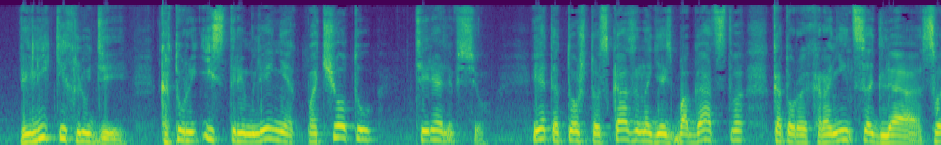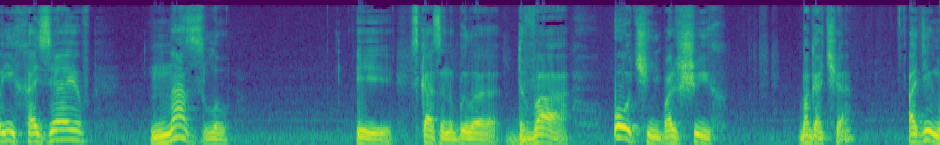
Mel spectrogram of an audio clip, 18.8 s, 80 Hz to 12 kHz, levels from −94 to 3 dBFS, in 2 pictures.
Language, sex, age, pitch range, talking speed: Russian, male, 50-69, 135-170 Hz, 100 wpm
